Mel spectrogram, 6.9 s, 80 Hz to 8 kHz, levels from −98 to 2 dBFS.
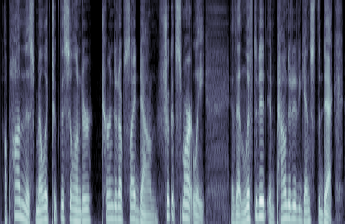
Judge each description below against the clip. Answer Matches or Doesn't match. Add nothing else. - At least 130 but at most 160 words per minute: Doesn't match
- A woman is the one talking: Doesn't match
